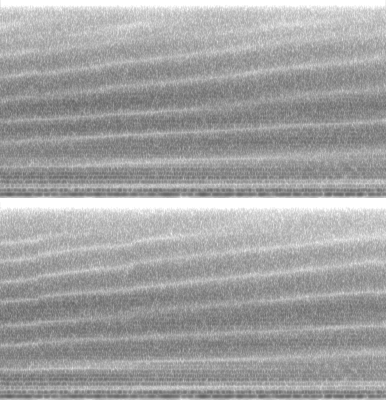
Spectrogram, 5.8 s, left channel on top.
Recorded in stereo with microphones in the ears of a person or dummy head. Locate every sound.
0.0 s a drone: 5° right (ahead or behind); by 5.8 s 10° left (ahead or behind)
